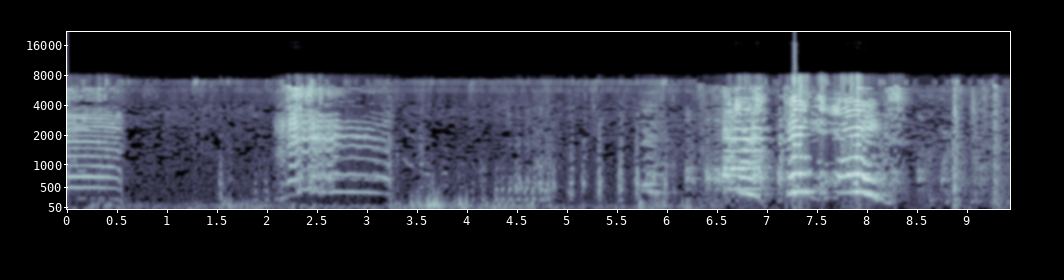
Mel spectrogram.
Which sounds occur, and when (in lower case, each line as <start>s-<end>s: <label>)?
0.0s-0.5s: chicken
0.0s-6.3s: wind
0.2s-0.5s: wind noise (microphone)
0.7s-1.5s: bird song
1.5s-7.2s: chicken
3.3s-4.5s: wind noise (microphone)
3.9s-4.1s: surface contact
4.7s-4.8s: surface contact
5.2s-5.4s: surface contact
5.7s-6.2s: wind noise (microphone)
6.3s-9.4s: background noise
7.2s-8.4s: man speaking
8.1s-8.8s: chicken
8.8s-9.4s: generic impact sounds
